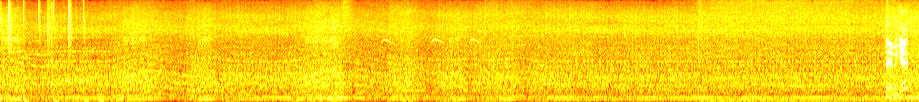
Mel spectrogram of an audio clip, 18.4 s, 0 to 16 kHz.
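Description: A vehicle reverses in Farming Simulator 25, its engine idling steadily with a low, continuous hum throughout and a voice talking over it.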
